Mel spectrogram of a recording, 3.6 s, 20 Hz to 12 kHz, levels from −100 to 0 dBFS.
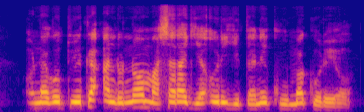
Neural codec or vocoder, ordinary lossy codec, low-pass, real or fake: vocoder, 22.05 kHz, 80 mel bands, WaveNeXt; none; 9.9 kHz; fake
